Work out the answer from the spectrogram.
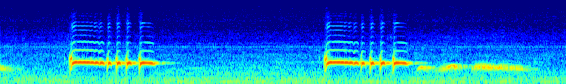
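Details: Young local zebra dove singing: a clear, steady coo broken by quick stuttering pulses, given twice about two and a half seconds apart, the second phrase trailing into softer, lower cooing notes.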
